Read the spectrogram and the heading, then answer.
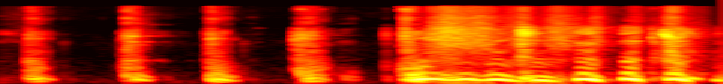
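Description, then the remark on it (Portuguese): A voice imitates the noise of a person scratching their throat: four short, raspy snorts in a steady rhythm, then a longer, louder gurgling, pulsing rasp. Fairly loud, with no talking. “Você coça a sua garganta fazendo aquele barulho esquisitíssimo do”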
